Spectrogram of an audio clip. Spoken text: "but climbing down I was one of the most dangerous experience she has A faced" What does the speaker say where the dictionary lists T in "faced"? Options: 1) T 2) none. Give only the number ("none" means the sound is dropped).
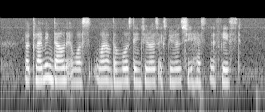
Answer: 1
